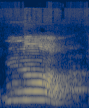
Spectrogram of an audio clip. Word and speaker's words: knob: KNOB, नॉब, K को छोड़ दिया।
